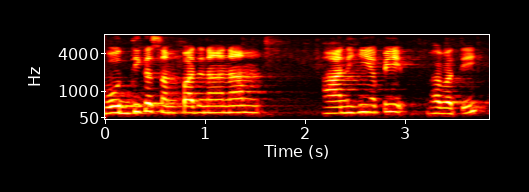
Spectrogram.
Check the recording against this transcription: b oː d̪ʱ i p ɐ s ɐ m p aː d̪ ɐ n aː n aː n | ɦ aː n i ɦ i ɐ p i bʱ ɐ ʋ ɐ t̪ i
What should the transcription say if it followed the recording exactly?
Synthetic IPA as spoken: b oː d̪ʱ i k ɐ s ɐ m p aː d̪ ɐ n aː n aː m | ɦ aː n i ɦ i ɐ p i bʱ ɐ ʋ ɐ t̪ i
